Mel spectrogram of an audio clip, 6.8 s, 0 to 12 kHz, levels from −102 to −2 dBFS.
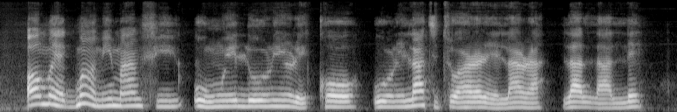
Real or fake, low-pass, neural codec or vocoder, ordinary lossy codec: fake; none; codec, 24 kHz, 6 kbps, HILCodec; none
